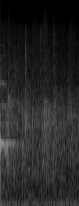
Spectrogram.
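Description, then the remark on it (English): A crowd in a building claps and cheers together after being asked to make some noise, a dense steady wash of applause with a few brighter whoops rising above it, sounding like a large audience. “I'm just curious, how many hope pushers do we have in the building? Come on, make some noise.”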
